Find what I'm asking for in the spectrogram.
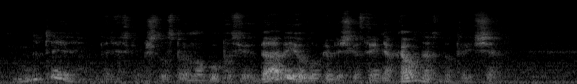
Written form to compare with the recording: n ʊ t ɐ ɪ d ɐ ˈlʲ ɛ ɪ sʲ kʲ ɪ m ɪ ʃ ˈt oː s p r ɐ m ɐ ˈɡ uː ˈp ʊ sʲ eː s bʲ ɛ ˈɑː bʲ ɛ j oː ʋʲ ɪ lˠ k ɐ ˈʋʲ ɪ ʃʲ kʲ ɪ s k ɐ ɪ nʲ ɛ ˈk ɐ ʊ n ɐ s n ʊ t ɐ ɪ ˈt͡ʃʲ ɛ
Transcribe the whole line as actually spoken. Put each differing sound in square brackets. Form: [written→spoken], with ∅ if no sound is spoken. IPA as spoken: n ʊ t ɐ ɪ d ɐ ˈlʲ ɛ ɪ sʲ kʲ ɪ m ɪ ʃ ˈt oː s p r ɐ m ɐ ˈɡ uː ˈp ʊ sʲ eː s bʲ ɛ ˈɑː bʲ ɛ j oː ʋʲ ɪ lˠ k ɐ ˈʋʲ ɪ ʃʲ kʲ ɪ s [k→t] ɐ ɪ nʲ ɛ ˈk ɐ ʊ n ɐ s n ʊ t ɐ ɪ ˈt͡ʃʲ ɛ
